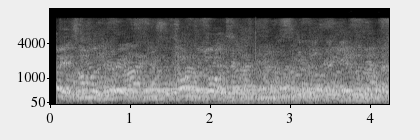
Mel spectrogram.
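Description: A group of people praying aloud all at once: many overlapping voices in a steady, unbroken babble.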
